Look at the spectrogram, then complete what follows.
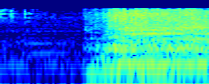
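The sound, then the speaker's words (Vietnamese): A wounded water dragon, bitten in the belly during an underwater fight, lets out a deep, loud roar of pain that bursts in after a quiet half second and holds at full strength to the end. “Một con giao long bị dị thú cắn trực tiếp vào bụng phát ra tiếng gầm đau đớn.”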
